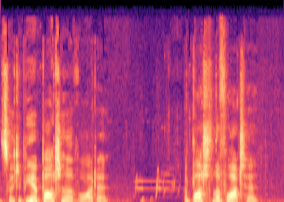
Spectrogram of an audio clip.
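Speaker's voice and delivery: proper British accent. Explaining how they do a British accent, then demonstrating it: proper British accent. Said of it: "when I do try and do a British accent, it's more of the proper one".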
